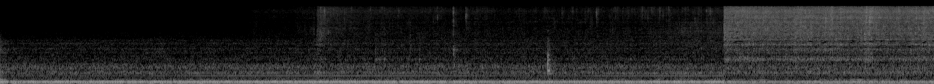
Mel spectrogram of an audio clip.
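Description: Cornstarch-coated ossobuco fries in oil with a constant hiss over a low background hum, a few faint clicks, and the sizzle swelling louder near the end.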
